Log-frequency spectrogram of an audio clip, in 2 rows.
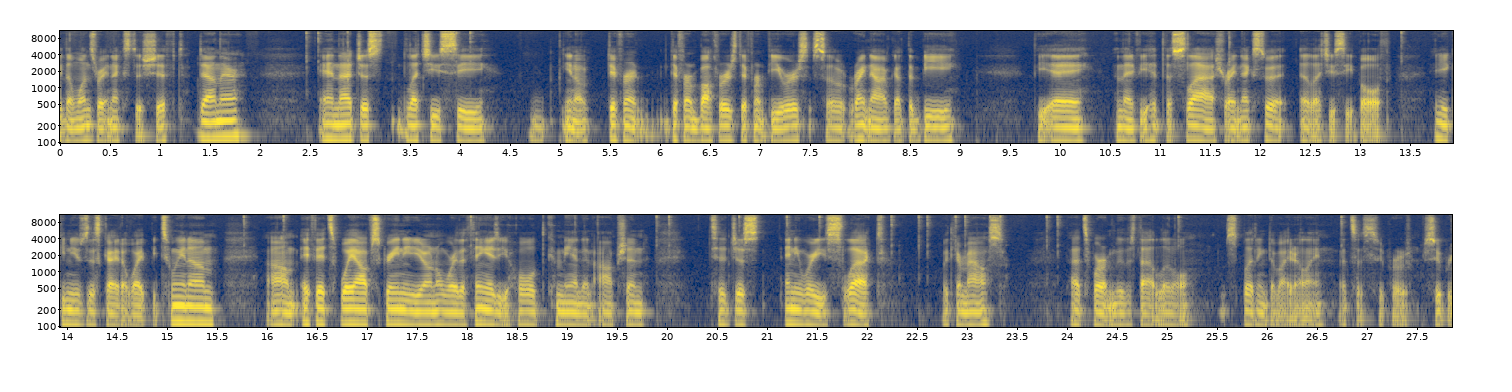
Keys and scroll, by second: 2.9 /, 5.0 ,, 7.1 ■, 9.2 ,, 11.7 /.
